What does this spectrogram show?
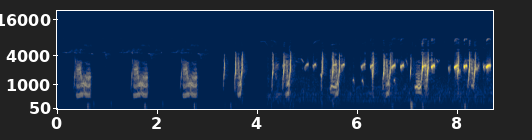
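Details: Three rough, buzzy quail notes spaced about a second apart lead into an increasingly busy stream of sharp, high chirps.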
